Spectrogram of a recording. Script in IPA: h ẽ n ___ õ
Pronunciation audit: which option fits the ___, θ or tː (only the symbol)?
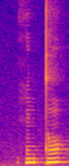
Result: tː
